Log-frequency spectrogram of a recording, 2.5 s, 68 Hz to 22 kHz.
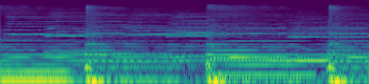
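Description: Slow rock instrumental backing track: a held lead melody over bass and keyboard chords, with a drum beat about every 0.8 s.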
